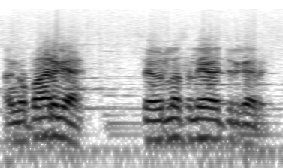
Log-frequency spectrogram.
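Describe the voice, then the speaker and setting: An actor playing a simple, kind-hearted village helper with a Kongu Tamil accent, talking deferentially and politely. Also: male voice, fairly high pitch, fairly even intonation, very fast, faint music behind, natural voice. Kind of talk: film acting. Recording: dull lo-fi film audio.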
